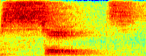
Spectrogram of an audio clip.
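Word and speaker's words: Sault: a lot of her discography is also from Salt okay and it's spelled s a u l t you oh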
